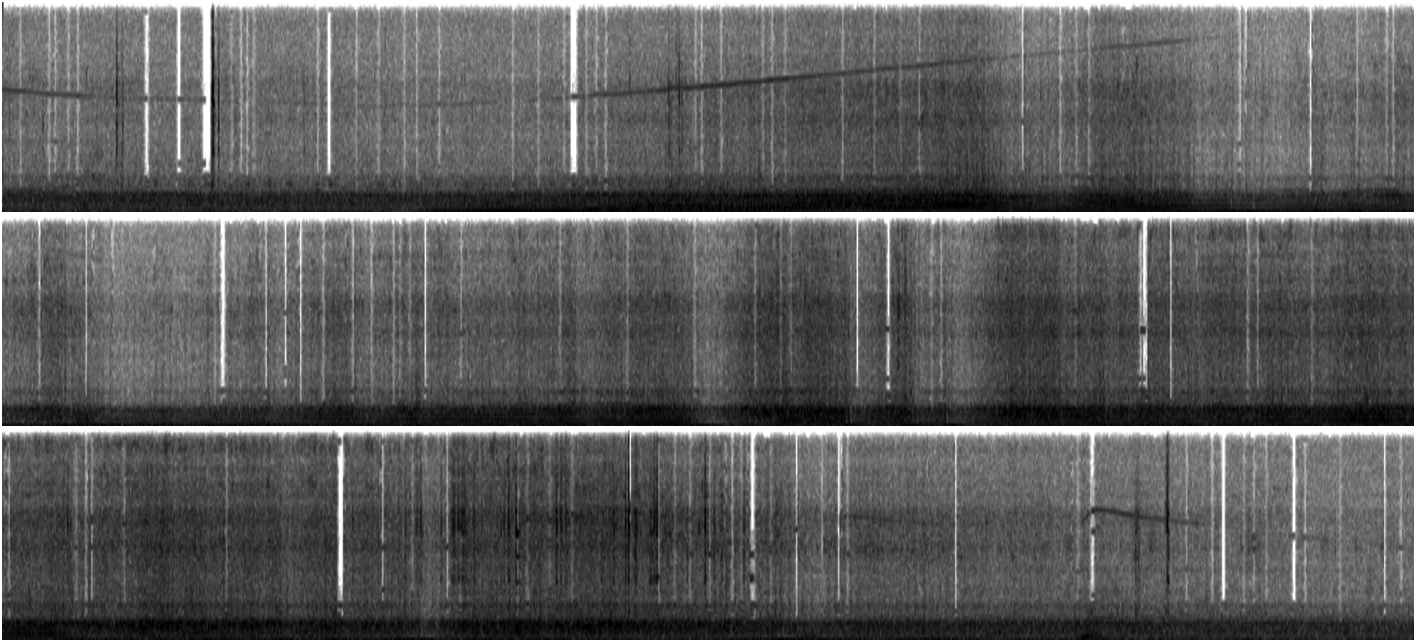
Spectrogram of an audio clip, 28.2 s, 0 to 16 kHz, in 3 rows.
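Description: Porsche GT4's flat-six engine under full throttle, heard from inside the cabin, its note rising steadily through the gears with upshifts about 10 and 14 seconds in. Past the two-thirds mark it lifts off, and the engine note drops as the car brakes and shifts down.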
